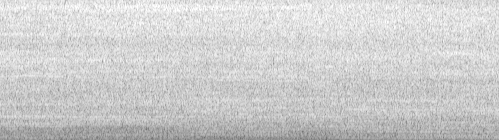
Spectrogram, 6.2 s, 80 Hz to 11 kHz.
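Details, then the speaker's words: 2014 Subaru Crosstrek just after an oil change with Valvoline 0W-20 (5 1/4 quarts), started up: steady, even idle with a smooth unchanging hum and no knocks or ticks; sounding good. "Okay, let's go ahead and start it up. Sounding good."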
